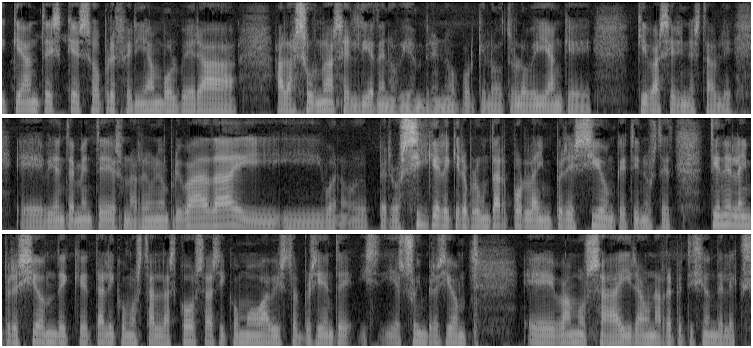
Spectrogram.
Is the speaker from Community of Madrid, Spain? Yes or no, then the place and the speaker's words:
yes; Community of Madrid, Spain; Yo soy una madrileña que también he veraneado mucho las Rías Bajas y volver a Madrid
